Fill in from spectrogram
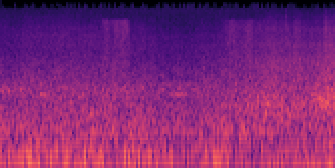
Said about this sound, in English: Lowering the cargo ramp, Kai, Aiden, Somas, and Teresa disembark the Logan Star and are immediately greeted with a blast of icy cold wind that could knock over a smaller person easily.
